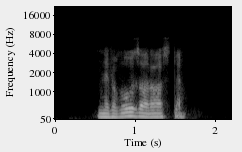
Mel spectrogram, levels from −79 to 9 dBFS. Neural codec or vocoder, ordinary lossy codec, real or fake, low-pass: codec, 16 kHz, 2 kbps, FreqCodec, smaller model; Opus, 24 kbps; fake; 7.2 kHz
